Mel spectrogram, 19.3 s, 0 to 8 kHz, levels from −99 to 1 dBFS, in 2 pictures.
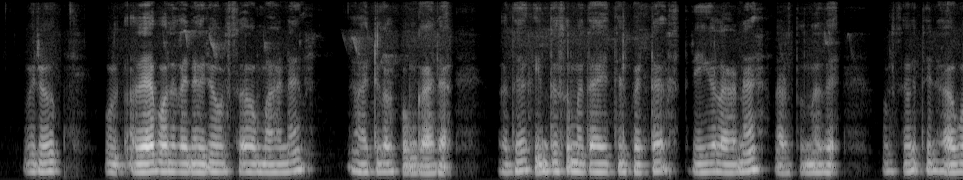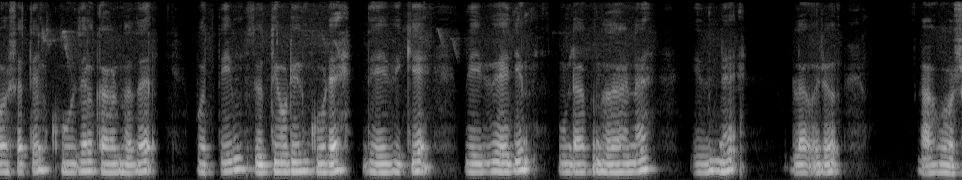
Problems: low volume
